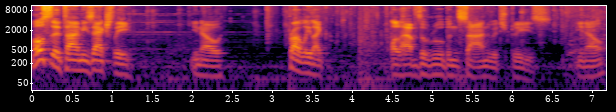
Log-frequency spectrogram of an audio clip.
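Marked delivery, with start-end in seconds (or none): 4.5-6.5 low, casual, offhand everyday voice. Showing how he probably talks most of the time, ordering a sandwich, in an everyday Arnold Schwarzenegger voice. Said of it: "Arnold Schwarzenegger impression".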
